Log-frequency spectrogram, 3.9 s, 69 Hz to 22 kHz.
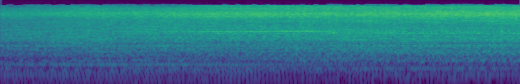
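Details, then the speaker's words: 2009 Dodge Charger first start after oil pump replacement and timing chain reset, crank pulley bolt torqued to 130 ft-lb: smooth even idle with steady hum, no knocks or ticks; engine purring, healthy. "Well, I got it back together, got it in time. Let's fire it up and see how she sounds. Oh yeah, she's purring like a"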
